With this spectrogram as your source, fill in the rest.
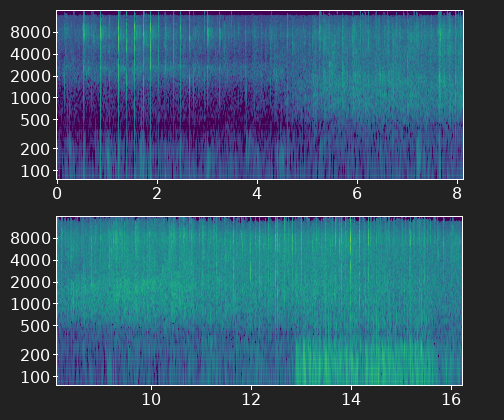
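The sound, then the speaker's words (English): A crowd, following a speaker's lead, mimics a rainstorm with wind and heavy rain by hand: scattered finger snaps and taps build into dense, rushing clapping that swells like heavy rain, with a deep rumbling burst near the end. “And soon the sky grows dark, and the wind starts to blow, and a heavy rain begins to fall. And now I need you all to participate with me and follow my lead.”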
